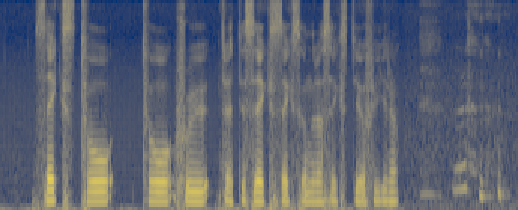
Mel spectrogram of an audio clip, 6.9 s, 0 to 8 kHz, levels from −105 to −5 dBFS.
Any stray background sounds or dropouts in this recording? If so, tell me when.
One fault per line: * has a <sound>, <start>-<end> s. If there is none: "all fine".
* has a laugh, 5.6-6.8 s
